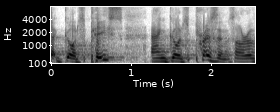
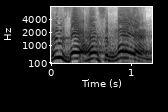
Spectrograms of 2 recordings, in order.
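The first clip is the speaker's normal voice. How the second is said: loud, high American accent, called out; 8 semitones higher, 8 dB louder than usual. Repeating the line on request, this time in an american accent. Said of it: "you've got to do it in an American accent".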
